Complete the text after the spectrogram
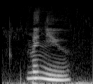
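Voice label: "menu", English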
